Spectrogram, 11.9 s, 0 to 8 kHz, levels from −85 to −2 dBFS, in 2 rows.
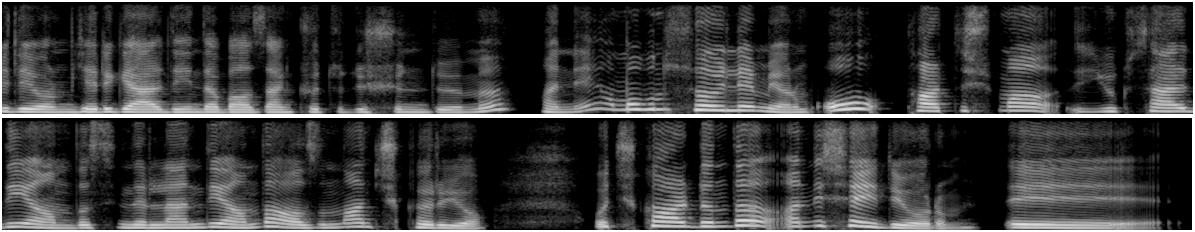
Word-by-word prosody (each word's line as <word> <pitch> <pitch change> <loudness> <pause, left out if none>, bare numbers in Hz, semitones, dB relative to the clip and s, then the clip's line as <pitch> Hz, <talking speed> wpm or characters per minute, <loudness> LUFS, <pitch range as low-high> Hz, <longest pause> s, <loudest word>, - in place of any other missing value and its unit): biliyorum 190 -5 +2
yeri 200 +1 +3
geldiğinde 180 -2 +2
bazen 175 0 0
kötü 180 -1 -8
düşündüğümü, 175 - -4 0.2
hani, 195 - -5
ama 365 +1 +1
bunu 365 0 -1
söylemiyorum. 285 - +2
O 395 +3 +3
tartışma 265 0 0
yükseldiği 230 +4 -1
anda, 195 -1 -2
sinirlendiği 205 +4 0
anda 220 +7 0
ağzından 215 +5 -1
çıkarıyor. 185 -10 -1 0.5
O - - 0
çıkardığında, 305 +1 +2
hani, 300 +3 -3
şey 300 -8 +2
diyorum, 185 +1 0
eee, 200 -5 +2
210 Hz, 120 wpm, -23 LUFS, 185-270 Hz, 0.5 s, yeri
